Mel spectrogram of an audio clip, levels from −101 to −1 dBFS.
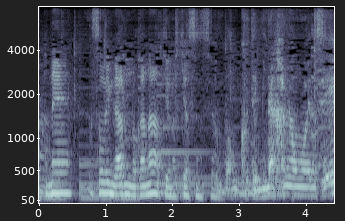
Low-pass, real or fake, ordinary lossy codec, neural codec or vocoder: none; real; none; none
